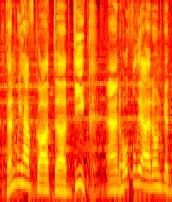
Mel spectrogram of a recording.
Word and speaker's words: Dieck: we have got uh deke and hopefully i don't get demonetized for saying his name i'm gonna try to pronounce it like zeke from shadows of valencia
